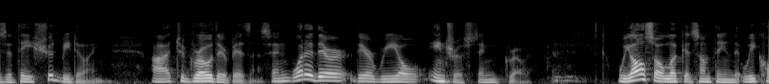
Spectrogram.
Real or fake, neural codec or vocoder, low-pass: fake; codec, 16 kHz, 2 kbps, X-Codec, HuBERT features, trained on LibriSpeech; 7.2 kHz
